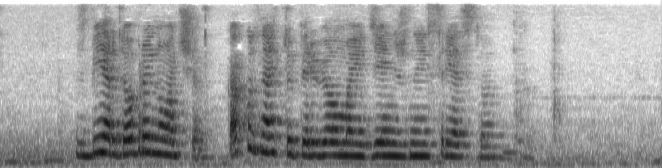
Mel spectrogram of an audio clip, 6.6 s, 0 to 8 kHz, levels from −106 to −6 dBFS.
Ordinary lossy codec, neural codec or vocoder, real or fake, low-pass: MP3, 48 kbps; none; real; 7.2 kHz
